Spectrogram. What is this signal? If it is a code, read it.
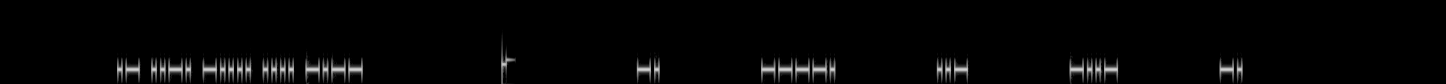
Morse code, heard as a keyed tone, about 28 wpm, spaced as for 12 wpm, 700 Hz. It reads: AF6HY N9UXN
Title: USA Call Signs - 5 Characters - 8x Character Spacing - 28wpm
